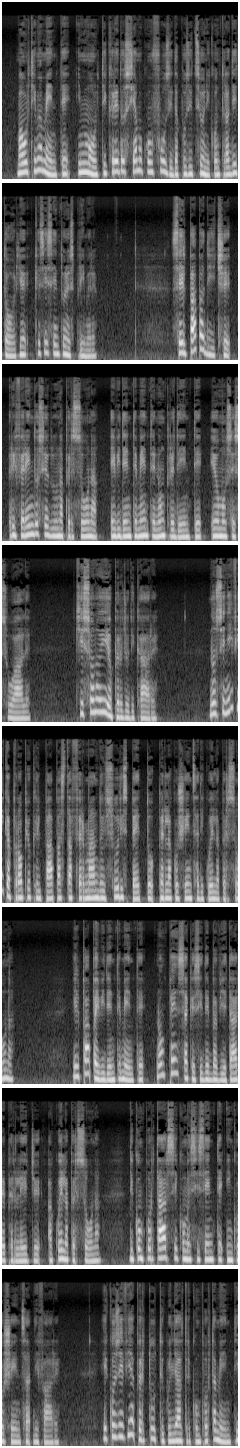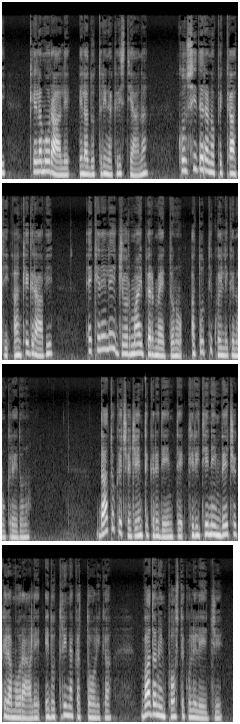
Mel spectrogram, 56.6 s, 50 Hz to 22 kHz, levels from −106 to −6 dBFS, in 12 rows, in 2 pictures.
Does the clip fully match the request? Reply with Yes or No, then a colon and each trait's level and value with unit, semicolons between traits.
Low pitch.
No: medium, 170 Hz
